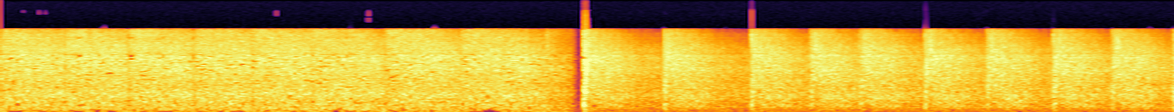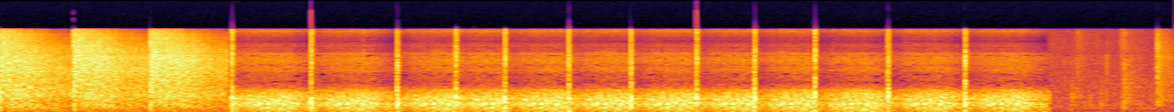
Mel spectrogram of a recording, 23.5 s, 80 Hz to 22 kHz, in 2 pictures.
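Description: AK-47 rifle fire into an armored SUV's windshield: a dense, continuous rattle of rapid shots for about the first six seconds, then sharp single shots about two a second. For roughly the last third the shots sound muffled, as heard from inside the armored car.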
